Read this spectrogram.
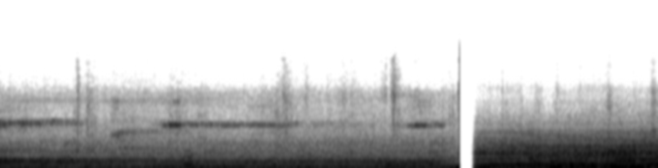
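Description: A model train rolls along its track with a soft whirring hum.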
